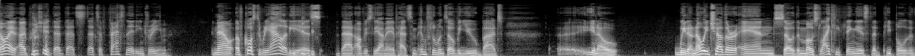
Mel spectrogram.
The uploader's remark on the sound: Wednesday Call In Show October 9th, 2013.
